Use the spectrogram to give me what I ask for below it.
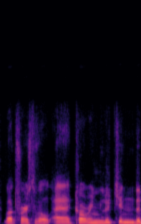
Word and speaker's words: Luetjen: That's pretty much everybody calls me, because nobody can say Luetjen. It's loot like money, chin like chin.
